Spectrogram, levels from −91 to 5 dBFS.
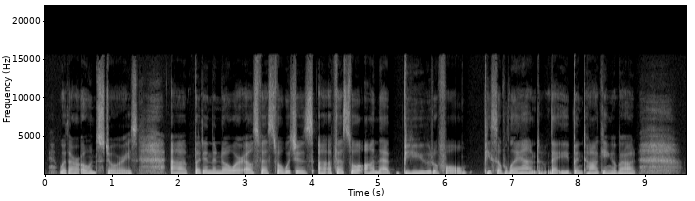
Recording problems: squashed, flat; somewhat

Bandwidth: 15.5 kHz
